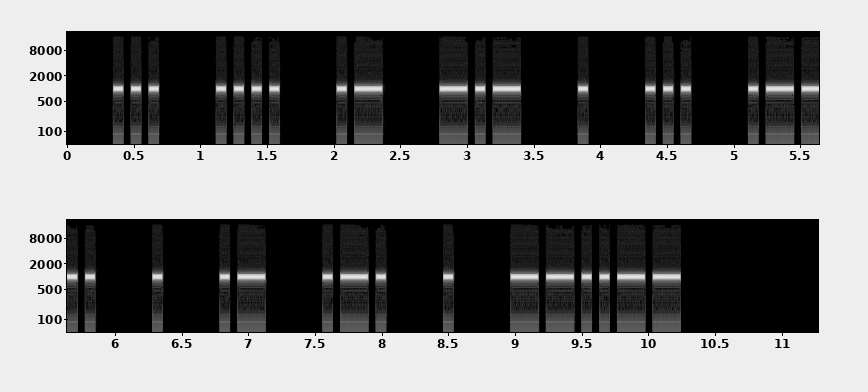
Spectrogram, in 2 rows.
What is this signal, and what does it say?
Morse code, heard as a keyed tone, about 18 wpm, spaced as for 12 wpm, 1000 Hz. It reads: SHAKESPEARE,
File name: qotdfiles / 12wpm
